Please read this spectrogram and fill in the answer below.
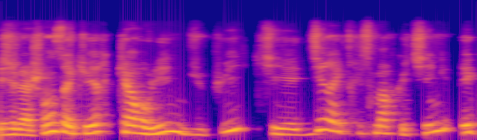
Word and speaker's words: Dupoux: Oui, désolée, la prononciation c'est Dupuis, c'est un nom landais, hein.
